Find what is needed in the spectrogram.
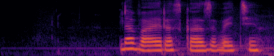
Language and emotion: Russian, neutral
